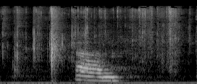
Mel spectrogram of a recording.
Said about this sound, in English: And I should be doing something while I'm talking, right? I should. We'll need a little garlic, so I'll start crunching up the garlic while I talk.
